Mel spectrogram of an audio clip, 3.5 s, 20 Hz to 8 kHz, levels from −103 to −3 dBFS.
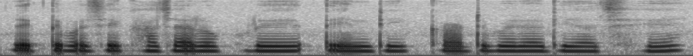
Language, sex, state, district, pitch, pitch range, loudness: Bengali, female, West Bengal, Cooch Behar, 215 Hz, 210-220 Hz, -18 LUFS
